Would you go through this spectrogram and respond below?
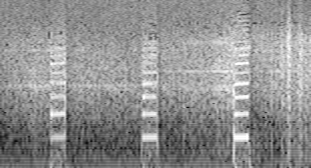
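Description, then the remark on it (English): Three short, evenly spaced electronic pips sound over a steady bed of radio static and low hum, each pip a bright, buzzy tone. It is the Pip radio station's repeating signal, with no voices. “What I think is the most fascinating one is actually a pair of them, the Pip and the Squeaky Wheel. Let's listen to the Pip.”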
